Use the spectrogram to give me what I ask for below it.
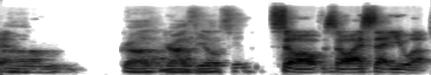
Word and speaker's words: Graziosi: Graziosi.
